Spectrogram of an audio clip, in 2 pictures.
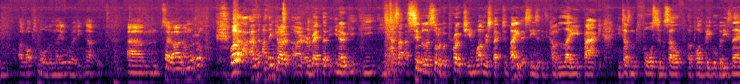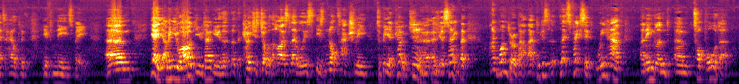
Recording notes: Live from the echo chamber! Literally - sorry for the less than optimal sound quality.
